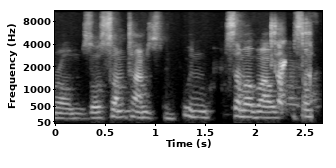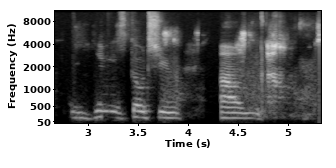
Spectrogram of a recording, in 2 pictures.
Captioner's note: audio glitches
